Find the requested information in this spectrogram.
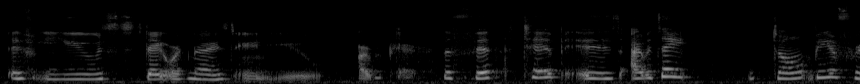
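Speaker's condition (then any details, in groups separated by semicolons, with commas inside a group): Cerebral palsy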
